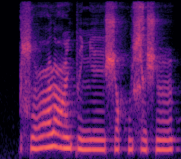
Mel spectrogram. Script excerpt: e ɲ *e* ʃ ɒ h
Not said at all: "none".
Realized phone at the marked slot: eː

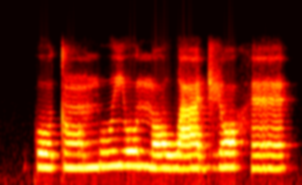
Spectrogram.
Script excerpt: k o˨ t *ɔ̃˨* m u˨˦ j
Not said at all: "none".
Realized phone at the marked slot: ɔ̃˨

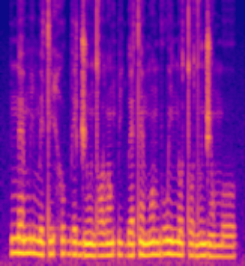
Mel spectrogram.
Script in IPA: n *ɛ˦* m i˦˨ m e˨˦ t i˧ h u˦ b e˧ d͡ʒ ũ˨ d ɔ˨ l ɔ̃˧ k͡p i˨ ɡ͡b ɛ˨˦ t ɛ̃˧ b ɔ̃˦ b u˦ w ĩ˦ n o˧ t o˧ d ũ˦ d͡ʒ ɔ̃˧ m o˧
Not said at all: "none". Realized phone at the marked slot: ɛ˦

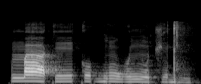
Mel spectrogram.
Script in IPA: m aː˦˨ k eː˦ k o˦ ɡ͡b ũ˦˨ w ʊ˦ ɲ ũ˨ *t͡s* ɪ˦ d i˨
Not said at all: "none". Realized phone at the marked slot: t͡ʃ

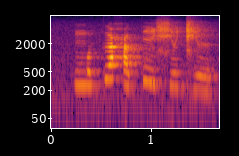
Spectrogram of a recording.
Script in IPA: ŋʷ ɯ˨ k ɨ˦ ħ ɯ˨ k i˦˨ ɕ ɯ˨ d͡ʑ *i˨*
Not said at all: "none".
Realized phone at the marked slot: ɨ˨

